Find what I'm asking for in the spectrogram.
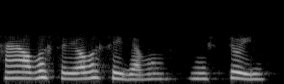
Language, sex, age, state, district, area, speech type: Bengali, female, 30-45, West Bengal, Jhargram, rural, conversation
